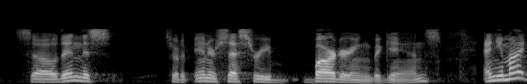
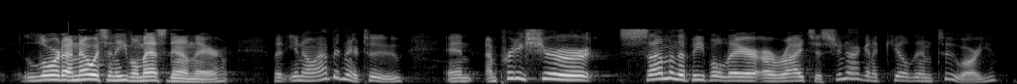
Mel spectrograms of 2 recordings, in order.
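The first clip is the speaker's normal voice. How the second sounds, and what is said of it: Put-on Texan accent. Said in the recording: “I tried to get down the Russian Jewish sort of dialect accent at the turn of the last century ... it kept coming out like the Godfather ... I'm gonna do it in Texan.”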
